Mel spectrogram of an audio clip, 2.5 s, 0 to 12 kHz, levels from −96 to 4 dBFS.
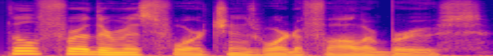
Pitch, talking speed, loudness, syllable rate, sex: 105 Hz, 170 wpm, -17 LUFS, 5.8 syllables/s, male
